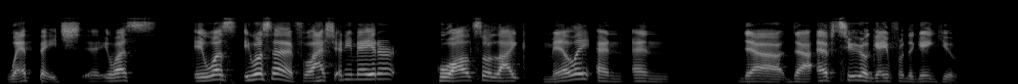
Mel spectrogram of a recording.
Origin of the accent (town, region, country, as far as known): Mexico; born or raised there; English is a second language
